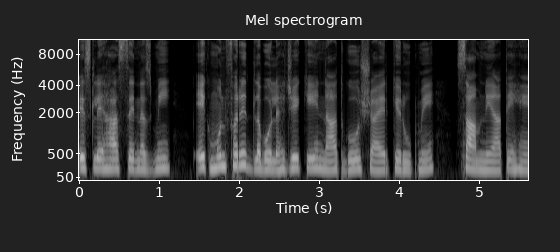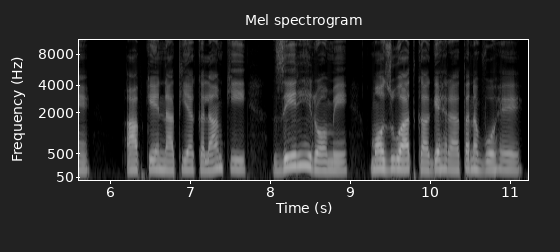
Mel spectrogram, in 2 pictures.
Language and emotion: Urdu, neutral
